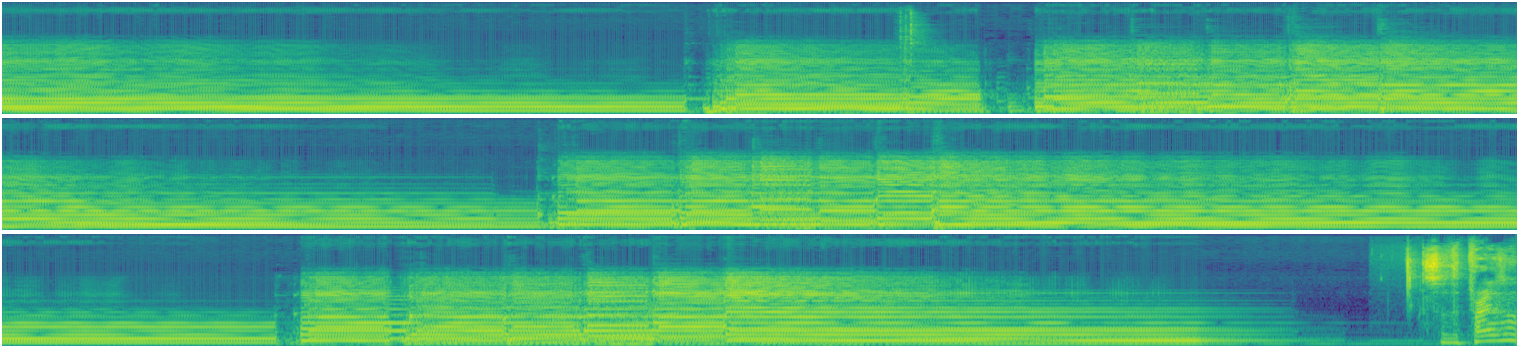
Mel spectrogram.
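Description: An electric guitar through a Mad Professor Mighty Red Distortion pedal plays long, loud, sustained distorted chords in several held blocks, with short pauses between them and a final fade.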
